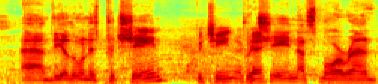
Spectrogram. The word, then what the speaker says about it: poitín: pot okay so it's poaching hachi hachi and that's the way to say it up in Northern Ireland yeah and I make my poaching in Northern Ireland it's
